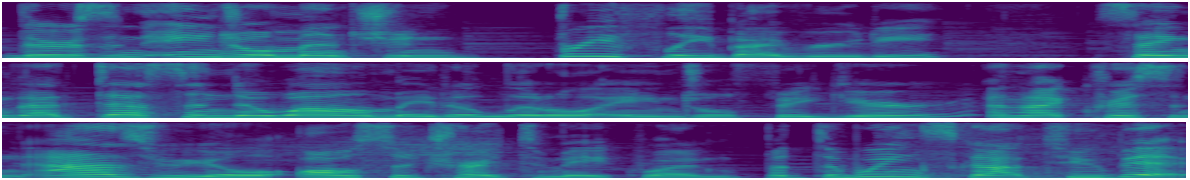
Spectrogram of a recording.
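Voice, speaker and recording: Over music in the background, a woman with a fairly high pitch talks at a fairly quick pace with lively intonation. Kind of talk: video essay narration.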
